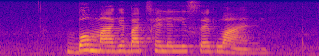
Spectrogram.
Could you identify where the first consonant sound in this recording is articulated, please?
labial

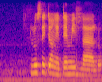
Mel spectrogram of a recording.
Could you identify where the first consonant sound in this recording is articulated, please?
alveolar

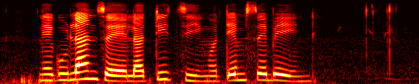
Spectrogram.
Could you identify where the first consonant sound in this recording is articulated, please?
velar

